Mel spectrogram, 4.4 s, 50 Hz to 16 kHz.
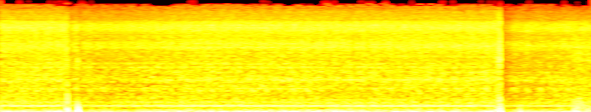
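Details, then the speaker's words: Ford Focus 1.6 after rebuild for engine knock, with new oil and new coolant, warm idle: smooth even low hum with steady tone, no knocking or ticking; engine sounds healthy, cold start still to be checked. "вот так вот работает двигатель но завтра я еще на холодную его заведу послушаем Как он работает на холодную"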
